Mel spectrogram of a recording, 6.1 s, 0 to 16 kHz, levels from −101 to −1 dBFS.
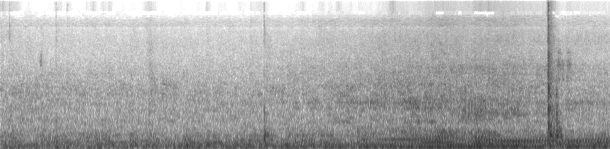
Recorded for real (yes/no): yes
